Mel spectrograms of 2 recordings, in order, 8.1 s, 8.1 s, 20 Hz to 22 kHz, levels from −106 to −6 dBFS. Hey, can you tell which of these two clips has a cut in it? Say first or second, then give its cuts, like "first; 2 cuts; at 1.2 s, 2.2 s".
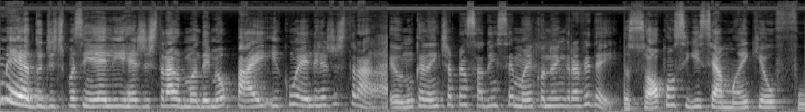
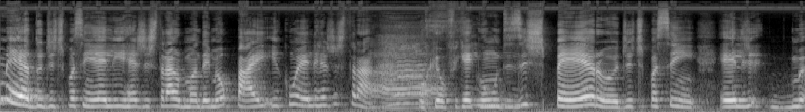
first; 2 cuts; at 3.8 s, 6.3 s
